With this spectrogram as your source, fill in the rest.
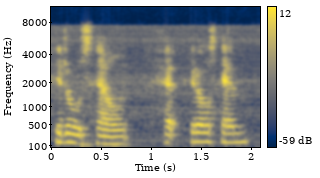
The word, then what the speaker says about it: Hildesheim: of the Cathedral of Hildesheim in Germany? Hildesheim. That place. Probably help. Hildesheim. Yeah, that one. Hildesheim. Heim, H-E-I-M is pronounced Heim.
